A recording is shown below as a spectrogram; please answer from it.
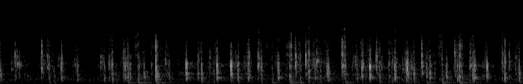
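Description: Fingertips of both hands type steadily on a compact 68-key NiZ Plum Atom 68 mechanical keyboard, with a white plastic case and tall purple and yellow Domikey Gas Attack SA plastic keycaps, resting on a desk pad. The result is a rapid stream of short, dry plastic clacks, each dying away almost instantly, with a clicky tone centered near 875 Hz.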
